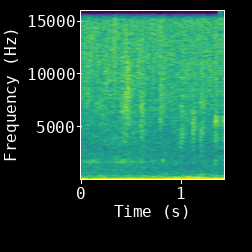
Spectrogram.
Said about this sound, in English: Because of the rain? It's raining?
